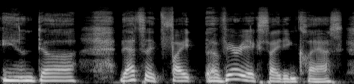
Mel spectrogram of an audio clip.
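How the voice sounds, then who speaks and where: This is a woman with a medium pitch. Her tone is dark and mellow. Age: 80s+. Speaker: community college instructor and guest. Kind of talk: podcast interview. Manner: halting.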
